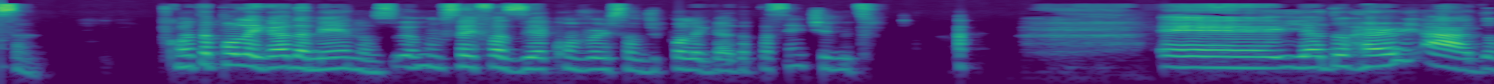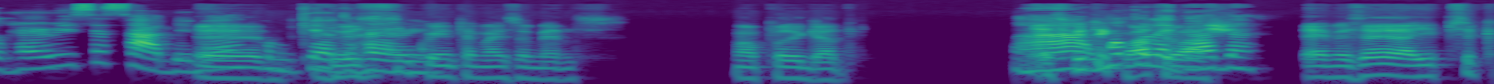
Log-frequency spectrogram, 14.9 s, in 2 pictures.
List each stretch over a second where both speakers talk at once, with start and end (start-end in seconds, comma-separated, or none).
8.4-9.7, 12.6-13.8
